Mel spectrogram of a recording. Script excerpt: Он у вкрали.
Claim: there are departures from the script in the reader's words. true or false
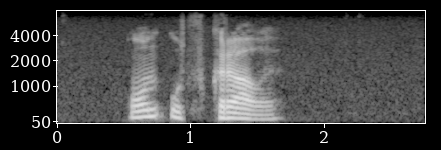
false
